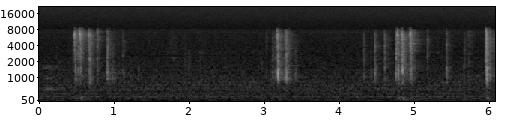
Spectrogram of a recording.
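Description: Faint clicks of a computer keyboard in a few short clusters: several about half a second in, one near the middle and a small run towards the end, over near silence.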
